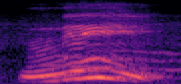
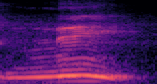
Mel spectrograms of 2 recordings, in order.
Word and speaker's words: knee: And then we get K, the silent K, knee. The K isn't pronounced at all when you pronounce knee.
